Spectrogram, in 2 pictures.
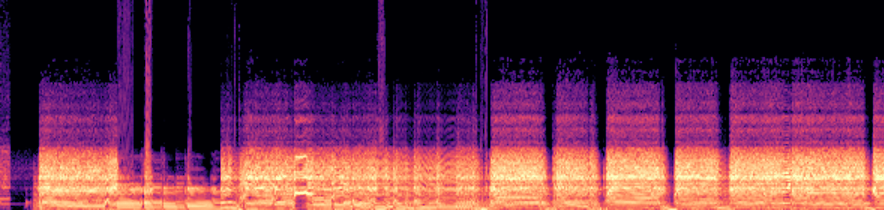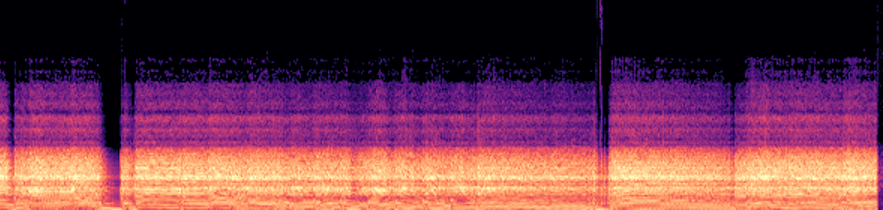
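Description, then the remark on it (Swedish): Heavily distorted metal guitar riffs play continuously and loud, with chugging rhythmic patterns and sustained crunchy chords, no voices present. “jag tror att man kan, om man verkligen vill, så kan man metallifiera soundet ännu mer om du kör lite riffigare”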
